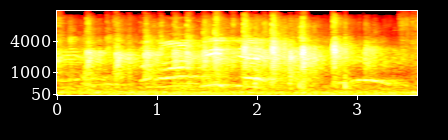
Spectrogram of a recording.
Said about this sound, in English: Two claps. God bless you. Look, wait, no, I didn't do it for that. I wasn't waiting for applause.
